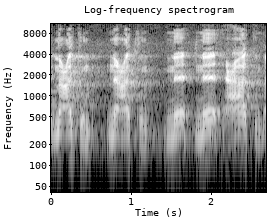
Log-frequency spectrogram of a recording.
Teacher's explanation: الميم والعين كلها مرققة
